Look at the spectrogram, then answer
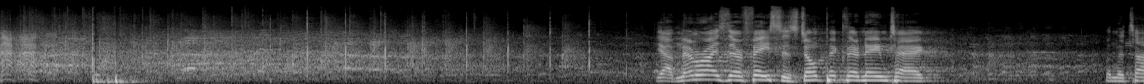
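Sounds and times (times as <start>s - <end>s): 
audience applause: 0.0s - 6.5s
laughter: 0.0s - 7.6s, 9.0s - 11.4s
speech: 6.6s - 9.4s, 11.1s - 11.4s.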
